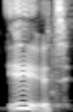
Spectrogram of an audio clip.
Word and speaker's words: it: The word it isn't pronounced with a true T sound in American English.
